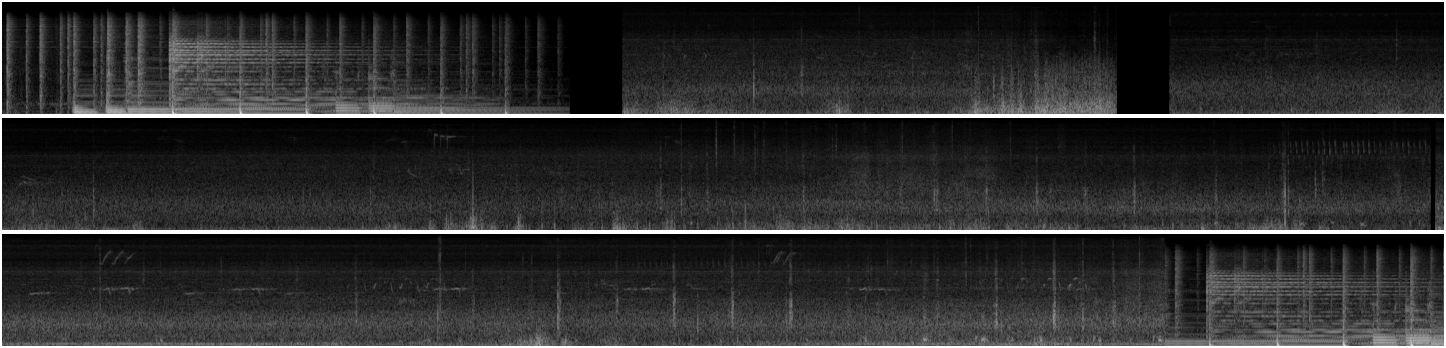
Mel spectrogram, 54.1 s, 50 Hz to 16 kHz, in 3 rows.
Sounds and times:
Clip-clop: 8.3s - 14.0s, 15.6s - 35.9s, 36.5s - 50.7s.

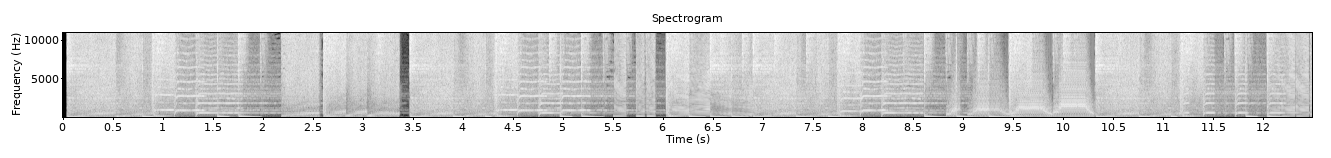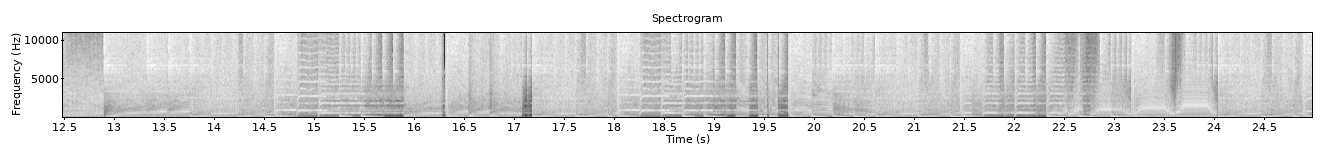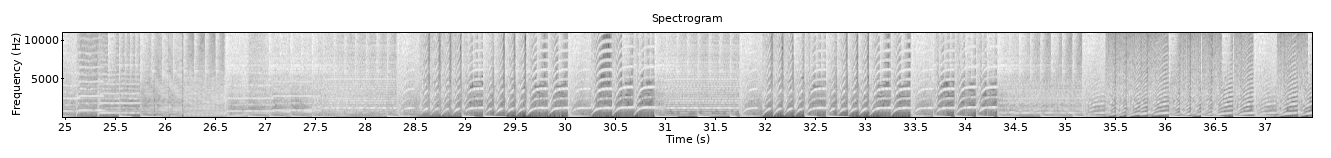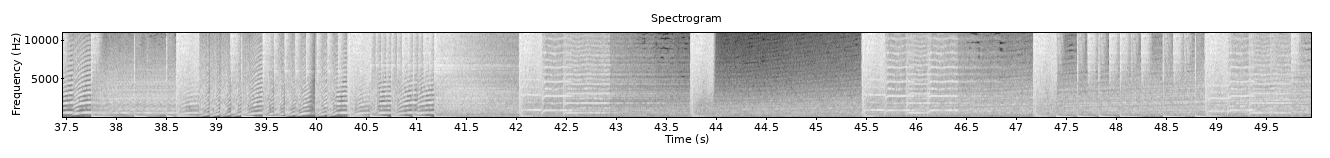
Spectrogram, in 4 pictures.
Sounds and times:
Music: 0.0s - 49.9s.

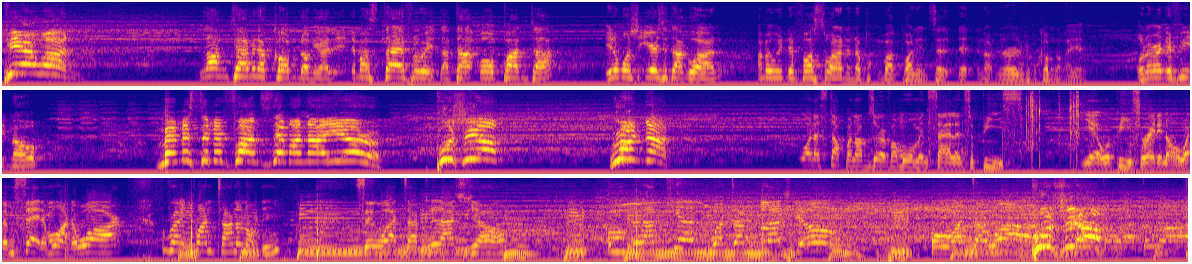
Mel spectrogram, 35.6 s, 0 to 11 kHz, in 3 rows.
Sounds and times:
Speech: 2.0s - 12.3s, 13.4s - 16.9s, 19.9s - 22.1s, 22.7s - 26.7s
Music: 25.6s - 35.6s.

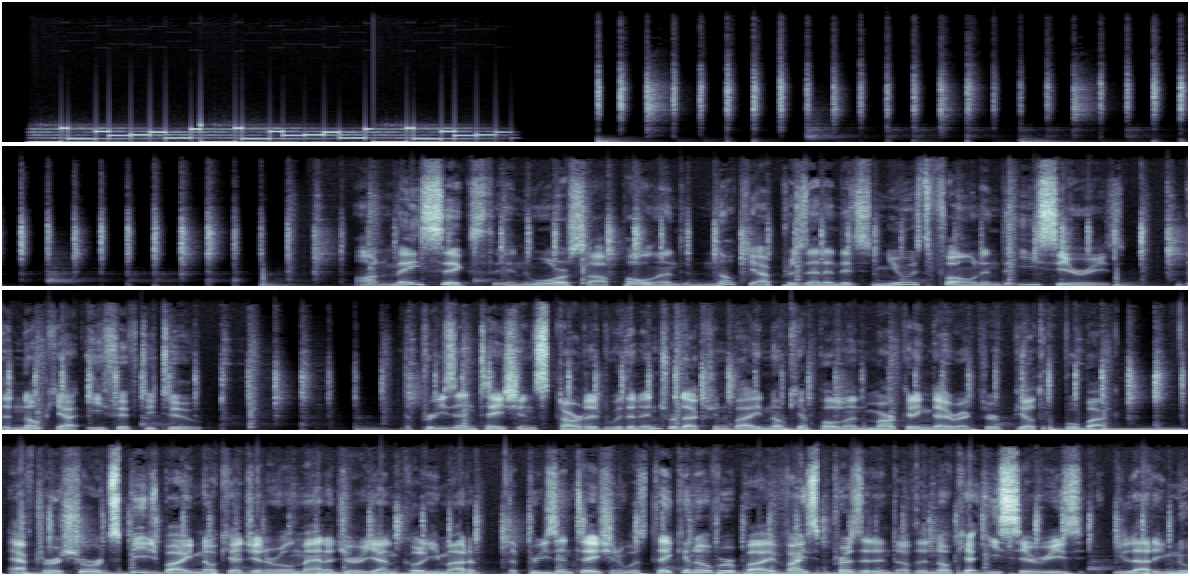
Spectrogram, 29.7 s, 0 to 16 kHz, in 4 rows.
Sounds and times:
Music: 0.2s - 29.6s
Speech: 9.6s - 16.1s, 17.4s - 29.6s.

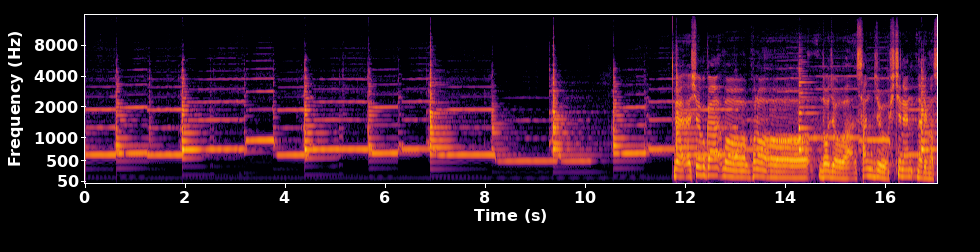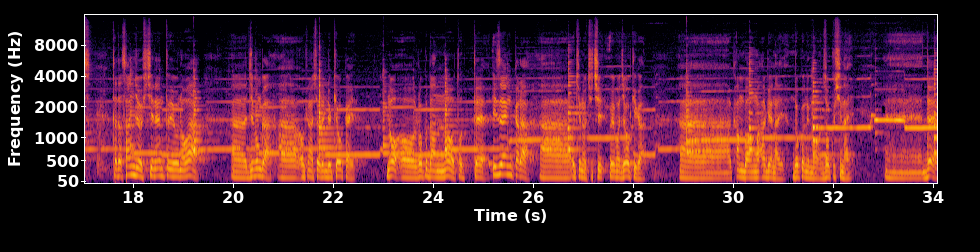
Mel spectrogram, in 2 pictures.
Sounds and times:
Flute: 0.0s - 34.0s.

